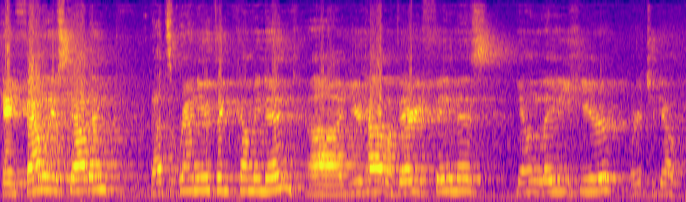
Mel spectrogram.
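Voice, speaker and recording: Amid noticeable background noise and audible room echo, a man with a high voice speaks at a moderate pace with fairly even intonation. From war-torn country abroad. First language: not English. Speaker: scouting council executive. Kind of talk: town hall speech.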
